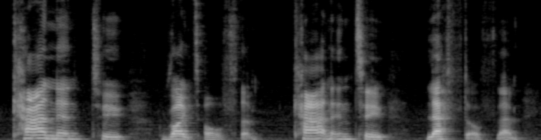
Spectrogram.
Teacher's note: So the emphasis is at the beginning of each metrical foot, so it's dactylic. · So it's dactylic because it's stressed, unstressed, unstressed. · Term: dactylic dimeter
